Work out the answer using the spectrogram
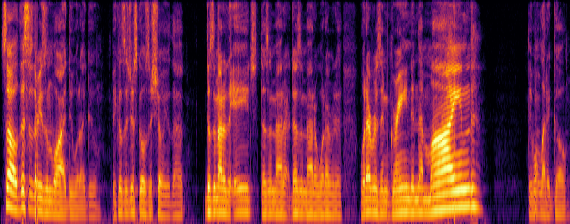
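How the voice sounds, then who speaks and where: A man's voice: mid-range voice, normal speed, fairly bright tone. A man in his twenties hosting a livestream, talking casually in slang and repeating himself as he lectures. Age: 20s. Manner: slangy, repetitive, preachy. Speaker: livestream host.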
